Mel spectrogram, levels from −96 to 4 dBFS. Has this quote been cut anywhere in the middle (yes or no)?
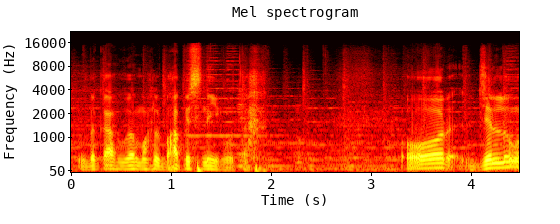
no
